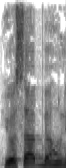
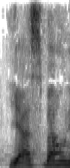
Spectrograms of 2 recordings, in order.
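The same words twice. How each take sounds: First: یسبحون said yusabbihun, doubled b held; یسبحون with a lengthened bb, praise sense; with tashdid. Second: یسبحون said yasbahun, single short b; light single b in یسبحون; یسبحون as yasbahun, swimming sense; without tashdid. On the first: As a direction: stress the geminate b in یسبحون. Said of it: "یسبحون بهش تشدید داره". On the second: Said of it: "یسبحون رو با یسبحون قاطی نکن". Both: Shown as a demonstration.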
